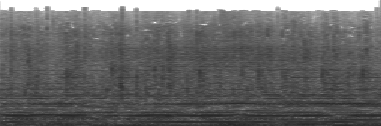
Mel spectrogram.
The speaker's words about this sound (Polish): Oddajmy Mu chwałę oklaskami, bo On jest tego godzien.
